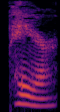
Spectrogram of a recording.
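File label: "pear", English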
